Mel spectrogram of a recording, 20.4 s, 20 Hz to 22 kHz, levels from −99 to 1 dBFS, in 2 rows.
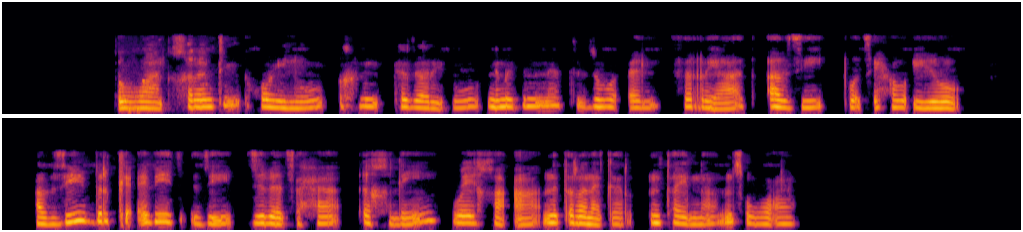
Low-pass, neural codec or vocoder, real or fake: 7.2 kHz; vocoder, 44.1 kHz, 128 mel bands every 256 samples, BigVGAN v2; fake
